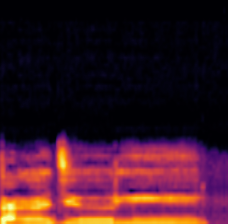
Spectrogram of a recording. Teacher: Okey, jim ini mati di tengah-tengah kalimah, ada tanda mati tu, maka kita kena lantunkan dia qalqalah sughra kerana huruf jim termasuk dalam huruf qalqalah qaf ta ba jim dal, huruf yang keempat ya. Ri di sini ra tarqi tipis, jangan tebal ya, kerana ra baris bawah 2 harakat ma asli.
